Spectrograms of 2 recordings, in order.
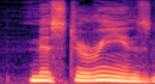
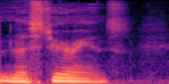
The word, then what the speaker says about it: Mysterines: Remember, it's Mysterines, not, it rhymes with tangerine, not Mysterians. It's like right next to it, tangerine, so I don't sound like an idiot.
